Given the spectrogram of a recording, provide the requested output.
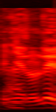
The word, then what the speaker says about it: Peñalolén: Siguen llegando mensajes ahora Raúl Céspedes desde el barrio de, díganme si lo pronuncio bien, Peñalolen. Ah, Peñalolén. Peñalolén. Peñalolén, ahí va, desde Santiago, dice que los llevamos en el corazón.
